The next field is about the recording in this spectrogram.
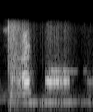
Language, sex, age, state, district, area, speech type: Maithili, female, 30-45, Bihar, Sitamarhi, rural, conversation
